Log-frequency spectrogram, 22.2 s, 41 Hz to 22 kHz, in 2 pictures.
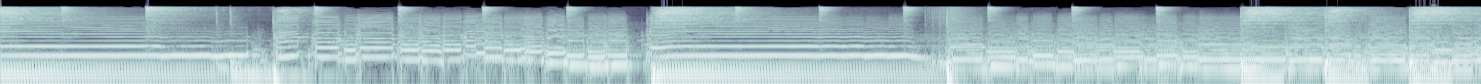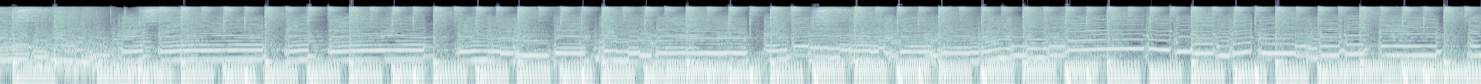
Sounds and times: Strum: 0:00.0 - 0:22.2.

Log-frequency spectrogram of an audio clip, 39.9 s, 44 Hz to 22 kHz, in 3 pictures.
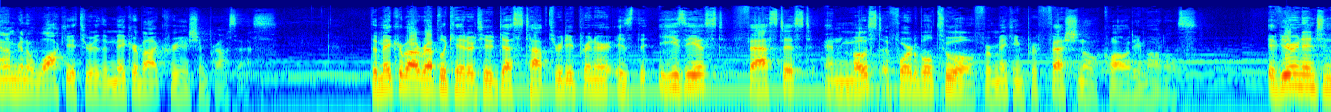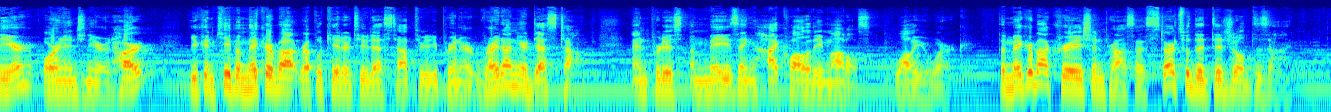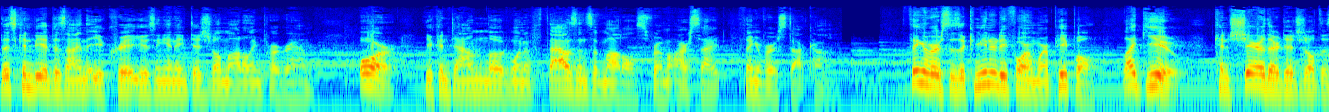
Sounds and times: Speech: 0:00.0 - 0:02.8, 0:03.7 - 0:12.0, 0:12.7 - 0:35.0, 0:35.7 - 0:39.9
Music: 0:00.0 - 0:39.9.

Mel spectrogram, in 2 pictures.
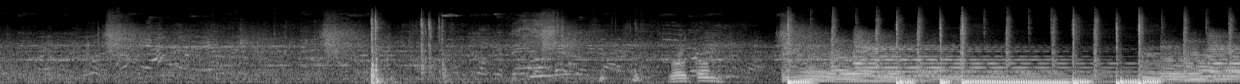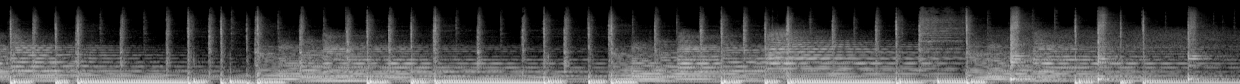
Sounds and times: Speech: 0:00.3 - 0:03.1, 0:04.5 - 0:07.8
Music: 0:07.8 - 0:24.8.

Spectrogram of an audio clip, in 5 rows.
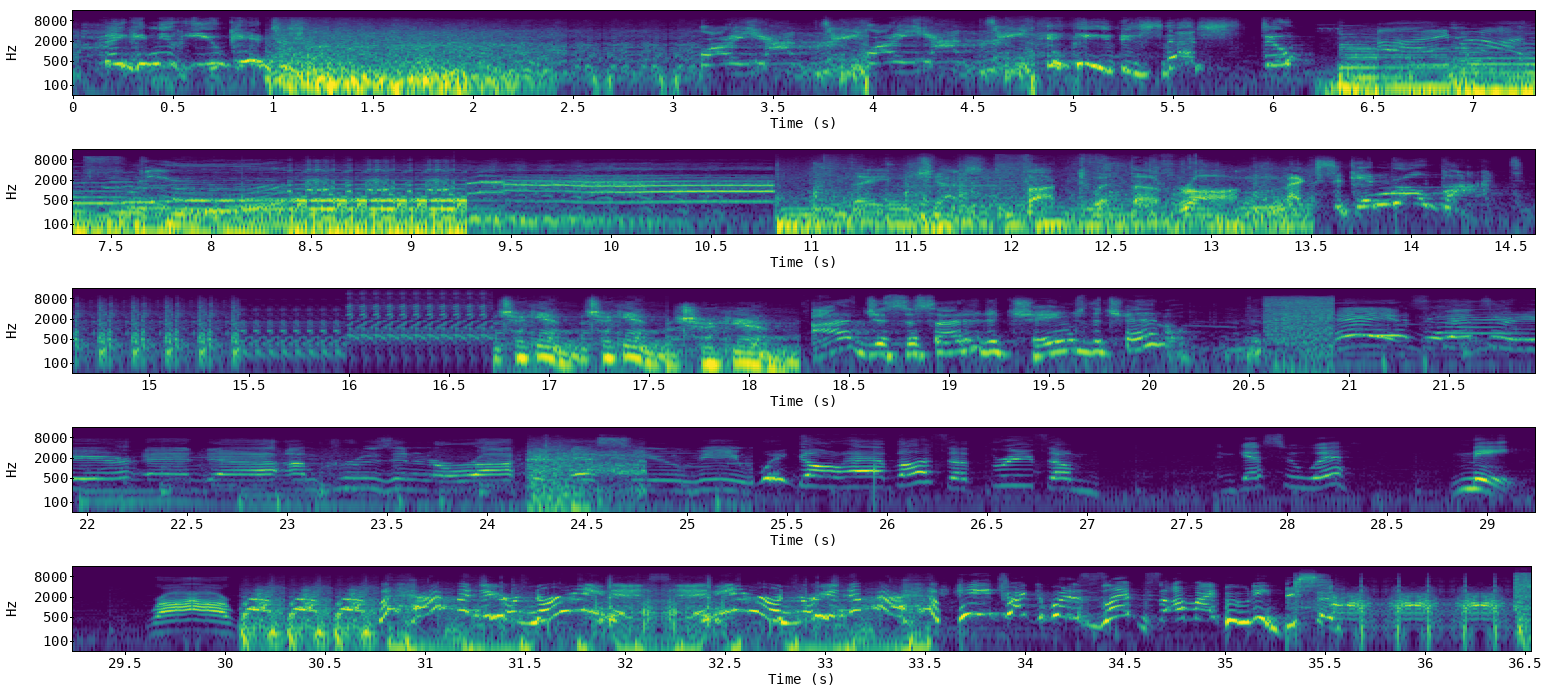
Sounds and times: Music: 0:06.2 - 0:09.4, 0:10.8 - 0:13.6, 0:21.0 - 0:33.6
Speech: 0:11.2 - 0:14.6.

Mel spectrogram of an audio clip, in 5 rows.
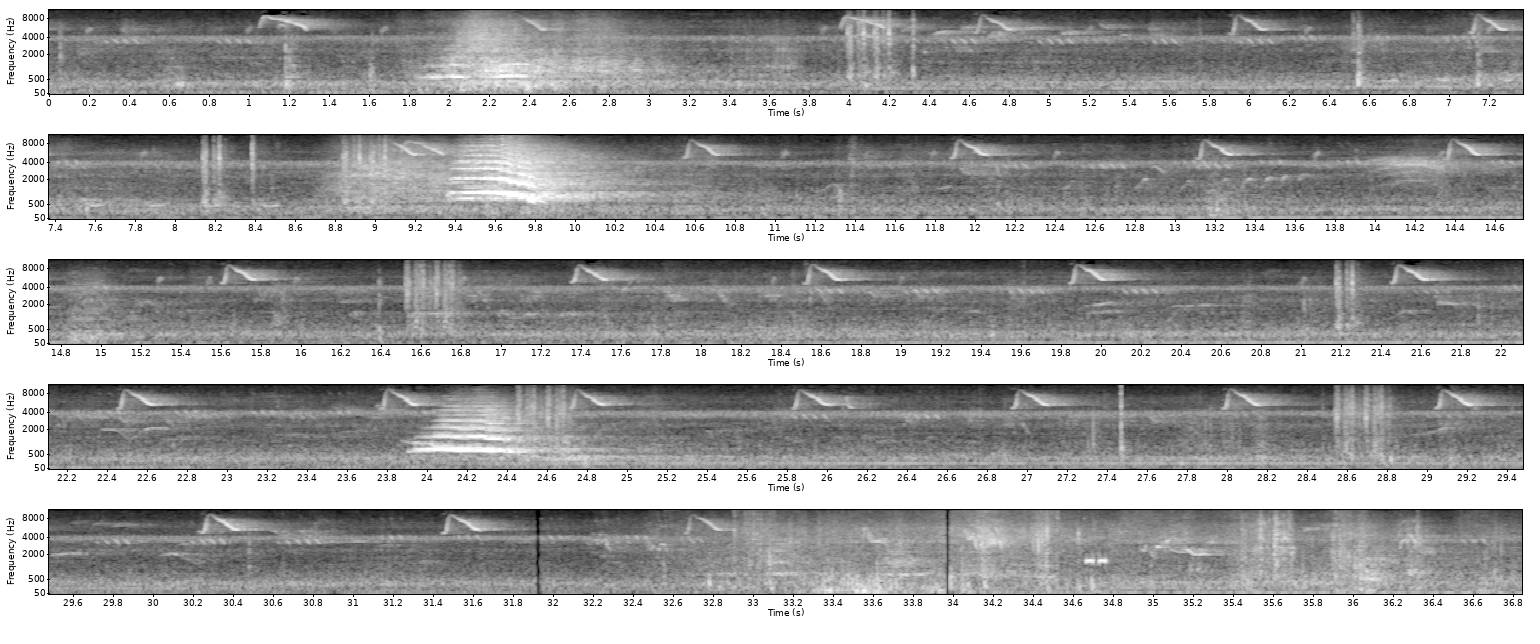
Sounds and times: Bird vocalization, bird call, bird song: 0:00.0 - 0:02.8, 0:03.7 - 0:36.8
Environmental noise: 0:00.0 - 0:36.8.

